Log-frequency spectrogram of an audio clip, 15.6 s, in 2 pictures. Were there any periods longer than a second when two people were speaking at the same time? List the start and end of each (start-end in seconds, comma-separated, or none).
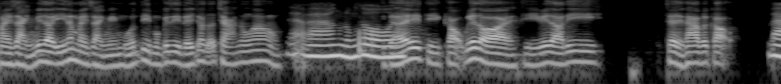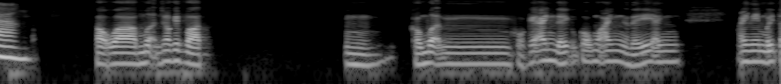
none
